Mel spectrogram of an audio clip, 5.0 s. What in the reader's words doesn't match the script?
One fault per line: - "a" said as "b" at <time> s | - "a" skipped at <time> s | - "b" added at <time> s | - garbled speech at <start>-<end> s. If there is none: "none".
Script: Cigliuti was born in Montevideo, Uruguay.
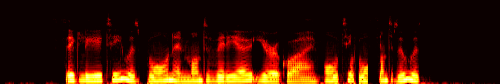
- garbled speech at 3.2-4.2 s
